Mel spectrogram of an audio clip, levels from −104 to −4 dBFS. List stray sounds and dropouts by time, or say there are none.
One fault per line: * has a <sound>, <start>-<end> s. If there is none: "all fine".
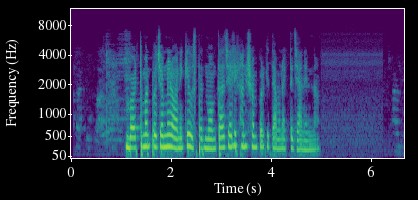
all fine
